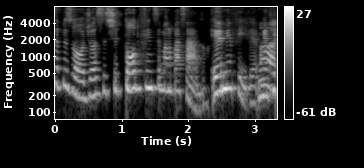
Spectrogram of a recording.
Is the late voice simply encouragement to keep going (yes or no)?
no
